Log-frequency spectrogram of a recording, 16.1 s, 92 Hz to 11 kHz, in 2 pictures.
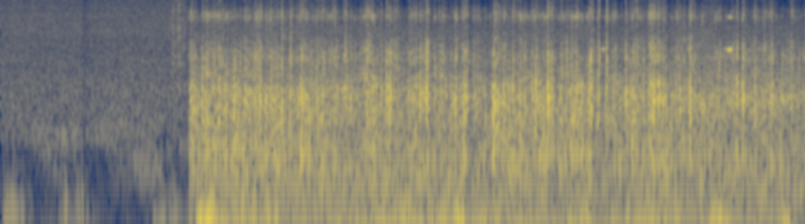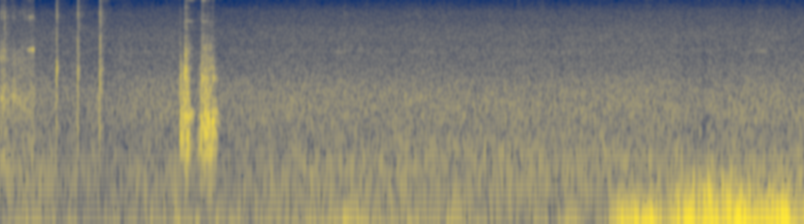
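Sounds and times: coffee beans crunching in grinder: 1.9s - 8.4s
grinder clattering: 1.9s - 8.4s
sharp clicks: 1.9s - 9.2s.

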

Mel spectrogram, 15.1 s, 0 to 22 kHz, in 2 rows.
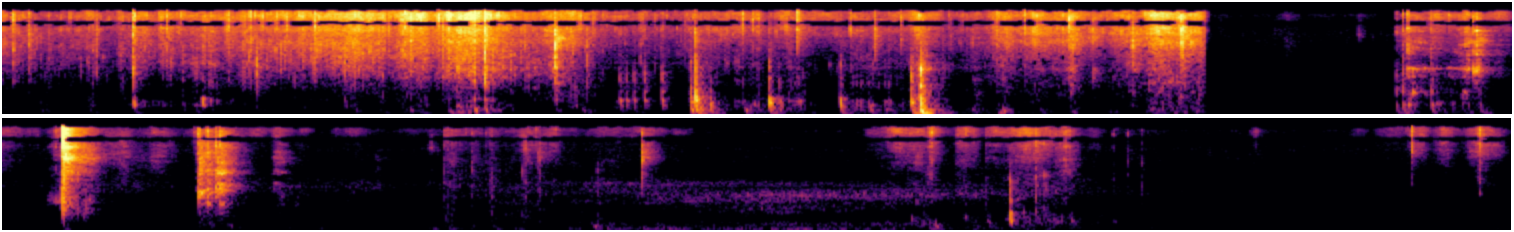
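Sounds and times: bubble wrap and plastic crinkling: 0.0s - 6.1s.

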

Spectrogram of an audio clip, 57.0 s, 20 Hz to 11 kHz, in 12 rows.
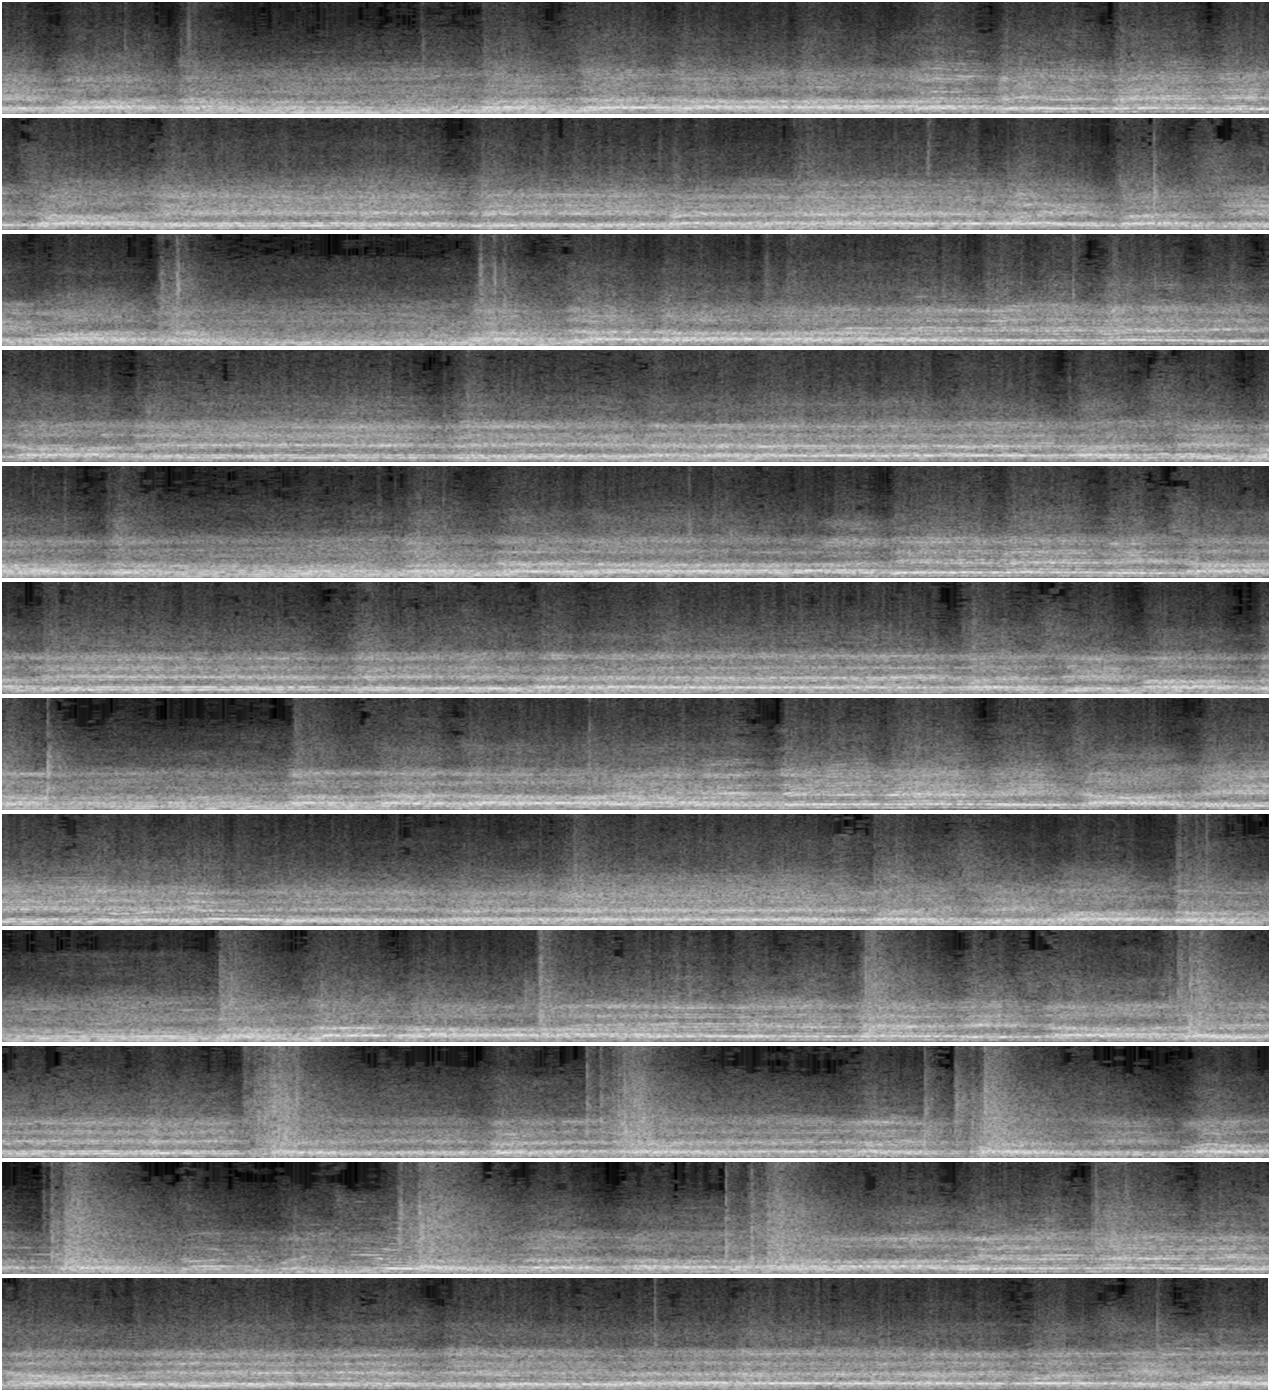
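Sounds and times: men chanting in unison: 0.0s - 57.0s
hands slapping bare chests: 39.9s - 40.2s, 42.4s - 42.8s, 43.6s - 44.2s, 44.9s - 45.5s, 46.2s - 46.8s, 47.6s - 48.2s, 49.0s - 49.5s, 50.2s - 50.8s.

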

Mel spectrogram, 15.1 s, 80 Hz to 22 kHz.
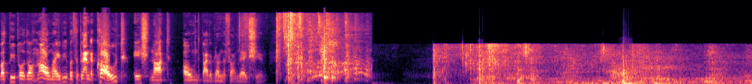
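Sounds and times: plaster crashing down: 5.5s - 7.4s, 8.6s - 11.0s
rumbling noise: 9.4s - 15.0s.

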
